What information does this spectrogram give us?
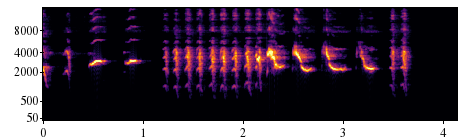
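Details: Javan myna singing energetically: a few thin whistles, then a fast even rattle of clipped notes, followed by several loud slurred whistles that fall in pitch and a final harsh note.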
